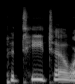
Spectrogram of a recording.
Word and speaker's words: Petito: Petito.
